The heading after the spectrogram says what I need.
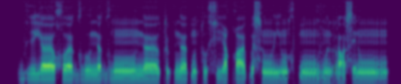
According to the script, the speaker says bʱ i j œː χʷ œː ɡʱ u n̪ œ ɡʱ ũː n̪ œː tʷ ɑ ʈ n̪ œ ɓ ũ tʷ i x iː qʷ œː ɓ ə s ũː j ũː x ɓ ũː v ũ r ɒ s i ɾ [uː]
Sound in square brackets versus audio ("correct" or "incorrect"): incorrect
